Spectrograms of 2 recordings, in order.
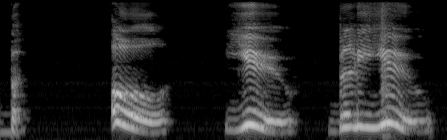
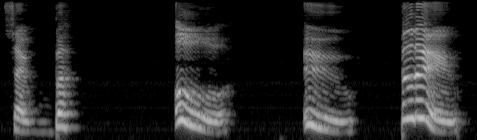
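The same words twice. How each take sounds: First: "blue" said with a u sound, as bliju; wrong-way blend. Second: "blue" with a long oo, as bloo; right-way blend. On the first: Teacher testing the wrong vowel in "blue" for pupils. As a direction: try the you sound on "blue". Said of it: "by using the U sound". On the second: Teacher confirming the oo sound for the class. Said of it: "we say it with the oo sound". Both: Shown as a demonstration.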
